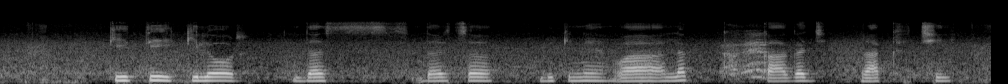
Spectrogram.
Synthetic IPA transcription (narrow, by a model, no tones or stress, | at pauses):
kiːt̪ikiloːɾ | d̪əs | d̪əɾsə | bikneʋaːləkː | aːɡəd͡ʒ | ɾakʰ | t͡ʃʰi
